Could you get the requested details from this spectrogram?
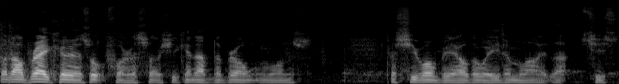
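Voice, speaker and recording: In a Manchester accent, a man with a fairly low pitch speaks at a moderate pace, monotone and flat, with big swings in loudness. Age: 70s. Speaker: retired musician cooking vlogger. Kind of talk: cooking video, casual talk. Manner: halting.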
